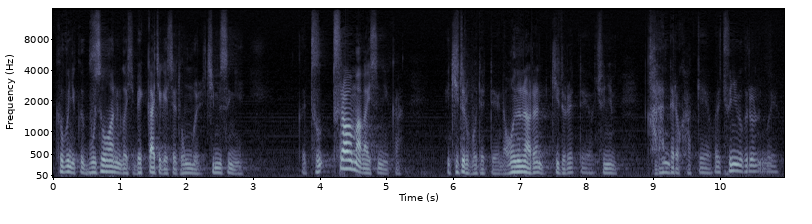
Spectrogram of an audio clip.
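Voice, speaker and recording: Animated pastor preaching in a reverberant church. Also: male voice, lowish voice, quick pace, husky. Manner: animated, acts out little quoted dialogues; calls on the congregation directly. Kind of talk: sermon. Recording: long church-hall reverb.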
